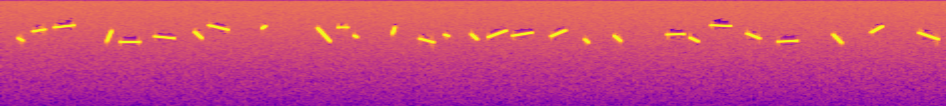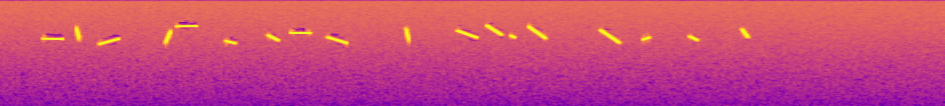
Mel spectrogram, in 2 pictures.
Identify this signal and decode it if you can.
Bird-like chirps. There is no code.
